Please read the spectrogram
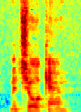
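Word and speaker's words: Michoacán: Michoacan.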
